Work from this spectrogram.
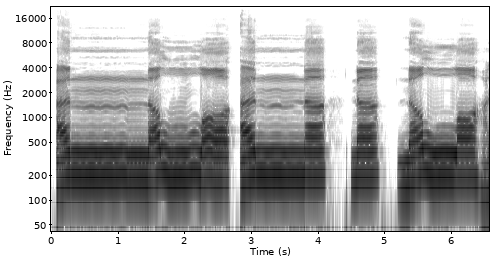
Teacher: Ni huruf lam ataupun senang kita sebut kalimah Allah ni perlu dibaca dengan tebal sebab sebelumnya terdapat baris atas, huruf yang berbaris atas. So na ni jangan ditebalkan pula, tebalnya pada lam je.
